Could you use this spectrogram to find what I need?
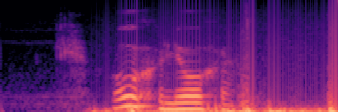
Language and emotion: Russian, sad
